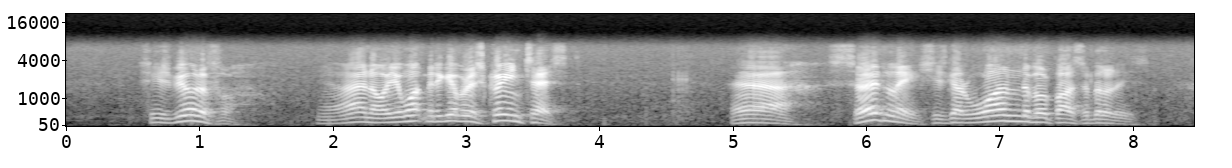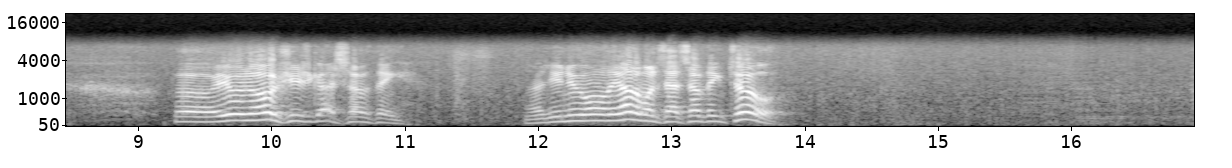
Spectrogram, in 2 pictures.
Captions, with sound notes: She's beautiful. Yeah, I know. You want me to give her a screen test? Yeah, certainly. She's got wonderful possibilities. [yawns] Ah, you know she's got something. Well, you knew all the other ones had something, too.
